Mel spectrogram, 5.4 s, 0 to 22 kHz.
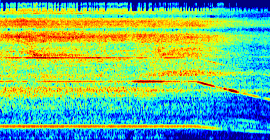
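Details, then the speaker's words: Oreck XL9100HG vacuum motor test after disassembly and clog cleaning of jammed fan (previously grumbly): steady high whine at even pitch, winding down smoothly at switch-off; no rubbing or grinding, healthy. "So now just to plug it back into the handle, we're going to see if this motor sounds okay."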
